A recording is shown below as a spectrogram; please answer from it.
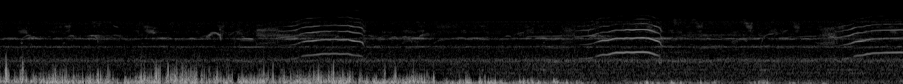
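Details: Grey-faced buzzard juvenile calling a repeated 'pikkui': three high, clear whistles, each arching up then dropping, about three seconds apart, over heavy low wind rumble, while perched near an adult that ignored it and later chased it off.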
